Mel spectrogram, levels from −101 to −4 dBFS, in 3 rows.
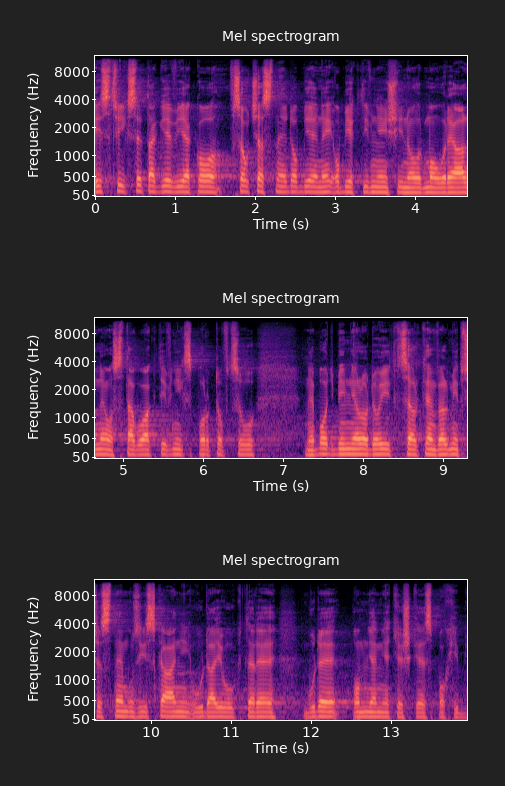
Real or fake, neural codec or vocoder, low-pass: real; none; 10.8 kHz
